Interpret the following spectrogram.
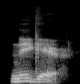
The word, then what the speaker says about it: Niger: g3526 you see spelling but look at the pronunciation strong's g 3526 negair niger he was excited to pronounce that one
